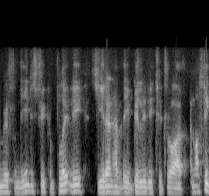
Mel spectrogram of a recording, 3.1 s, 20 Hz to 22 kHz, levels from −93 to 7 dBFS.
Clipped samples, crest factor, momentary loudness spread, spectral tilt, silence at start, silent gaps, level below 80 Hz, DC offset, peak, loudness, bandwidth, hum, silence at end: under 0.1%; 16 dB; 5 LU; -6 dB/octave; 0 s; none; -60 dBFS; under 0.1%; -2 dBFS; -20 LUFS; 8.4 kHz; none; 0 s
